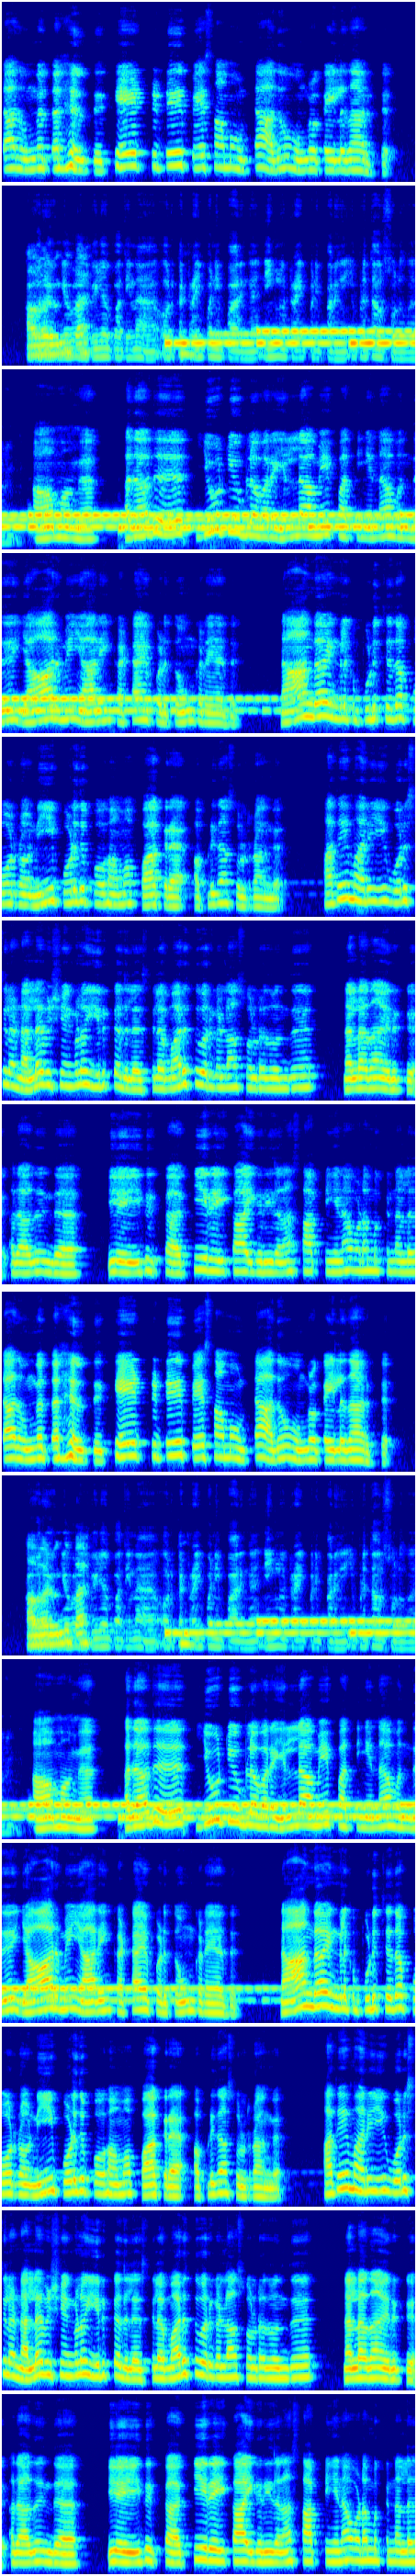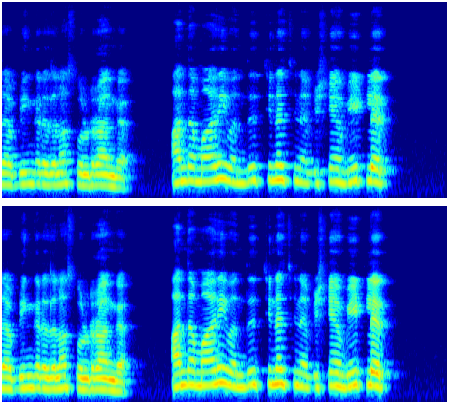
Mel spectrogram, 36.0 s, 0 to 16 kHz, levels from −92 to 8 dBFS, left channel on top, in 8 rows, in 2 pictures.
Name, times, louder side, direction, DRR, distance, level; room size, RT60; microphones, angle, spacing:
voice 1, 0.0-4.0 4.8-5.4 6.4-6.6 9.3-10.0 10.3-16.1 16.5-21.0 21.5-25.9 26.2-27.8 28.2-32.7 33.2-35.3, right 4 dB, 40° right, 0.3 m, -29 dB
voice 2, 4.8-9.1, left 1 dB, 10° right, 1.8 m, -44 dB
Sounds like rain, 6.3-18.0, left 2 dB, 50° left, 0.8 m, -29 dB
5.6 x 2.1 x 2.7 m
head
